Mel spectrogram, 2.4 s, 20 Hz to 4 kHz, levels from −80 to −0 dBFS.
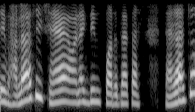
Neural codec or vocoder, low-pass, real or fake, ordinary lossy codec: codec, 16 kHz, 1 kbps, FunCodec, trained on LibriTTS, 50 frames a second; 3.6 kHz; fake; none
